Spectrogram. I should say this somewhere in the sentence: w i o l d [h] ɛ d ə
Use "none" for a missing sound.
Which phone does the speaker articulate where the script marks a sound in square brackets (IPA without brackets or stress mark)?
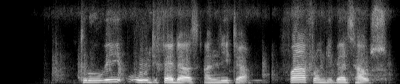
f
